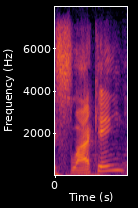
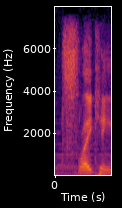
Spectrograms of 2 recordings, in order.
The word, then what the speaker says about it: Slaking: Also, I I normally would say slacking, but I think slaking is the proper way to say it.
